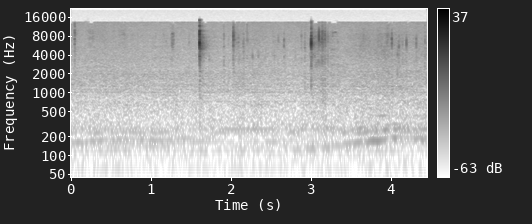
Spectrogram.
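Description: Small sharp plastic clicks from handling the headphones' cheap plastic headband parts: two distinct clicks about a second and a half apart, with fainter ticks between.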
